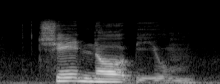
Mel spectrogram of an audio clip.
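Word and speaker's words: coenobium: Veja que aqui, ó, o ditongo é OE. Mas tanto o ditongo OE quanto o ditongo AE tem o som de E. Então, cenobium, convento.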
